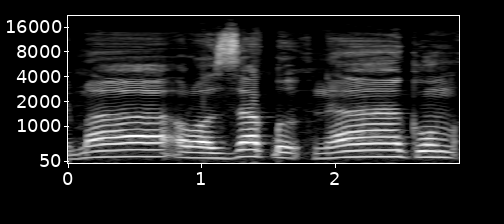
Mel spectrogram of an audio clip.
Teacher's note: قاف ہو رہا ہے یہاں پہ ساکن، تو ساکن قاف ہو گیا تو یہاں پہ حروف قلقلہ میں سے حرف آ گیا قاف، تو یہاں پہ ہم اس پہ قلقلہ بھی کریں گے.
